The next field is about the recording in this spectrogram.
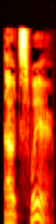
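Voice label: "outswear", English, British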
